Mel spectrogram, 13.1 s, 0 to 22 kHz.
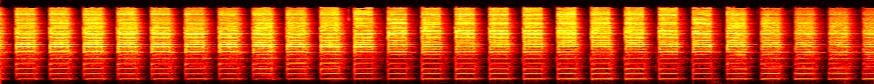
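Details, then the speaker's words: Simplex 4051 fire alarm panel set to march time in second stage, system test with horns and strobes: loud horn pulsing about twice a second, evenly spaced and unbroken; normal march-time signal. "I have the panel set to March time so I'll just sit around and wait for that to do its thing should be a seamless transition so we'll see"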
